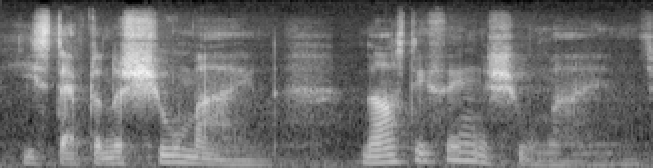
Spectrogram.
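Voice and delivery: low, soft, sultry radio voice; sultry Sally. Retold or imitated. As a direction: purr it low like a seductive broadcaster. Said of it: "she had the lowest register of any woman".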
